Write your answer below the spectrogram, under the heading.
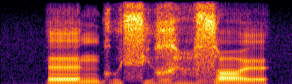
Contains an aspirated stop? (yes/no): no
